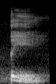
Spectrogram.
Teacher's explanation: Mal qi huruf qi ya itu q diikut tenggorokan tidak hanya dinaikkan sehingga ronggor udara terkunci. Tidak ada hembusan udara ketika dibacanya.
